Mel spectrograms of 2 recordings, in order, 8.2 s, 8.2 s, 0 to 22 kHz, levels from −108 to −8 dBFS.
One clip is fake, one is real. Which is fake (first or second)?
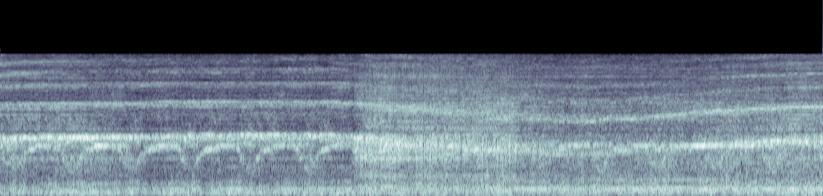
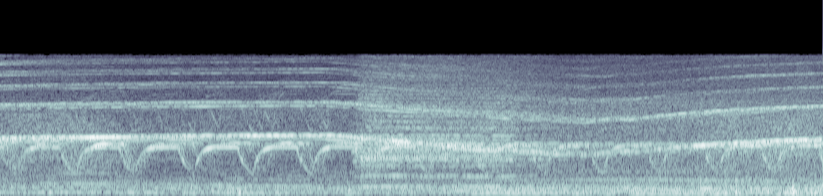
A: first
